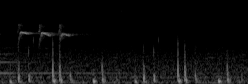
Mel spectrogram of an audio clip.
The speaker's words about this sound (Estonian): tegelikult kõlabki hobuse kabjamüdin täpselt nii nagu filmides. selline tume ja madal, ühtlane, rütmikas müdin ja sinna vahele mingid korsatused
